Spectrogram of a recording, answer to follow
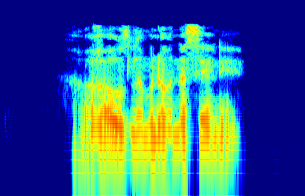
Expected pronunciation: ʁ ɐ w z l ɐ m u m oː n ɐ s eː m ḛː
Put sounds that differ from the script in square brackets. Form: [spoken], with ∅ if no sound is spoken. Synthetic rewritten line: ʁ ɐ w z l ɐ m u [n] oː n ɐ s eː [n] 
